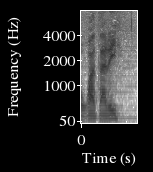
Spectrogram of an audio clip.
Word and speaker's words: Guattari: O Guattari, ben pronunciat.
